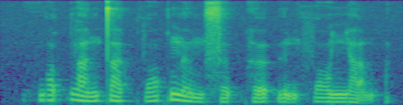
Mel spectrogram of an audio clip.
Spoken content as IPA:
h w ɔ˦˥ t̚ v a˨˦ n t̪ a˨˩ t̚ f ɔ˦˥ k̚ n ə˨˩ m s ə˨˩ p̚ h ə̰ː˧˨ ʔ ɨ̰˧˨ n f ɔ˧ ɲ a̰˧˨ m ʔ

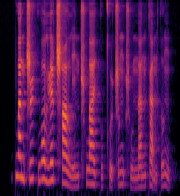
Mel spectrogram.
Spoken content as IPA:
p w a˥˧ n ʈ͡ʂ ɻ̩˥˧ k w ɔ˥˧ l ɥ ɛ˥˧ ʈ͡ʂʰ ɑ˥˩ ʊ̯ l i˧˥ n ʈ͡ʂʰ w a˥˩ ɪ̯ k u˧˥ kʰ ṵ˨˩ ʈ͡ʂ ʊ˥˩ ŋ ʈ͡ʂʰ ṵ˨˩ n̪ a˧˥ n k a̰˨˩ n k ɤ˥˩ ŋ

